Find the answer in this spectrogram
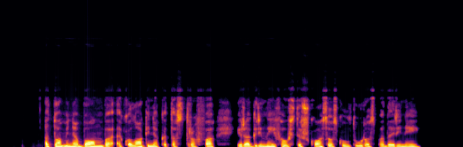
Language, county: Lithuanian, Klaipėda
